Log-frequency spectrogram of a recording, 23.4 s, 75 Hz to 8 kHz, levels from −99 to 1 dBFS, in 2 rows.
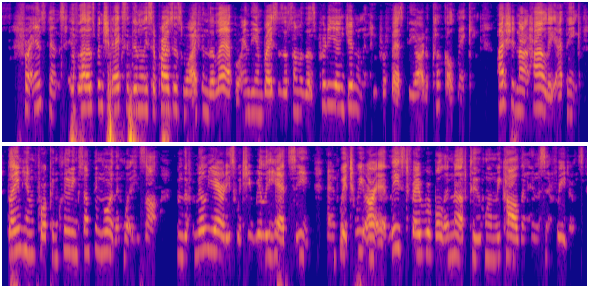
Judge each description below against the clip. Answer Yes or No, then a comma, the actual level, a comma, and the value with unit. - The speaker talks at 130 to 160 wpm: No, average, 180 wpm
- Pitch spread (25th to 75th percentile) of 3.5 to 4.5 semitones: Yes, average, 4.1 semitones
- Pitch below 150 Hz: No, high, 225 Hz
